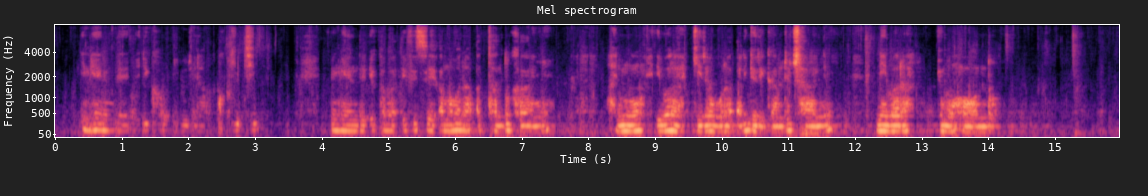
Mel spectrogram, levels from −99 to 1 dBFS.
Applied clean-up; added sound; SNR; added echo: neural separator model SepFormer DNS4.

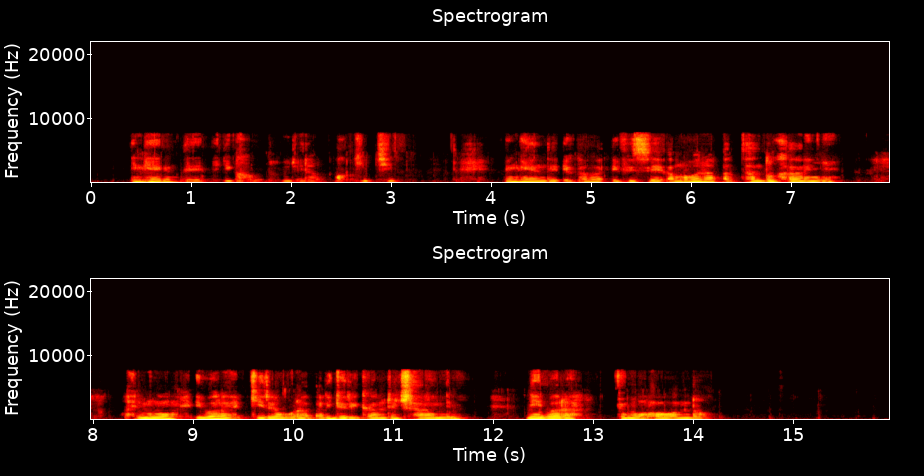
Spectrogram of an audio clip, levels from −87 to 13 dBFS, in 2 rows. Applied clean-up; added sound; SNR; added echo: neural mask model DeepFilterNet 3.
